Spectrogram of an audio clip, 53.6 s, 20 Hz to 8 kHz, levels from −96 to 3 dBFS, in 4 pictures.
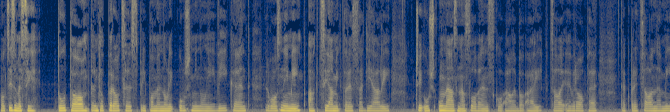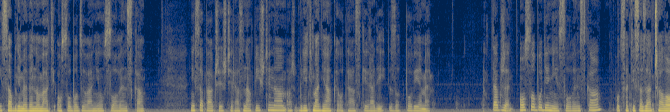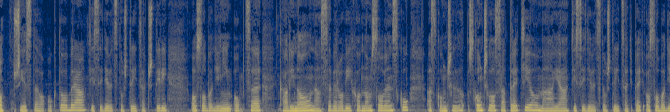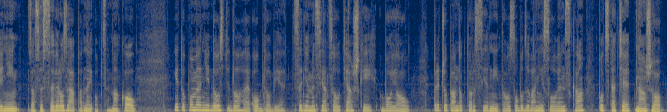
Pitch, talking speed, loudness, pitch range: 150 Hz, 110 wpm, -24 LUFS, 140-160 Hz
